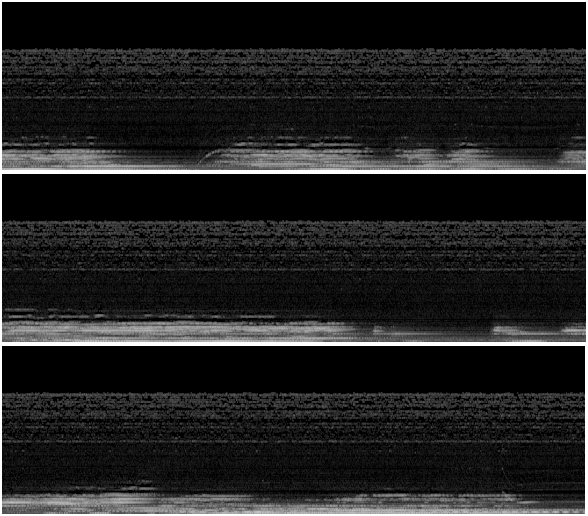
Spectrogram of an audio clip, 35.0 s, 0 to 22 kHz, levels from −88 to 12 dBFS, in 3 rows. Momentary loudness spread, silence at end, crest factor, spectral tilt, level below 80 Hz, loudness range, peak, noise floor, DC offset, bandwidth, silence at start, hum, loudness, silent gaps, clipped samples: 17 LU; 0 s; 16 dB; -9 dB/octave; -40 dBFS; 12 LU; -6 dBFS; -51 dBFS; under 0.1%; 16 kHz; 0 s; none; -21 LUFS; none; under 0.1%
